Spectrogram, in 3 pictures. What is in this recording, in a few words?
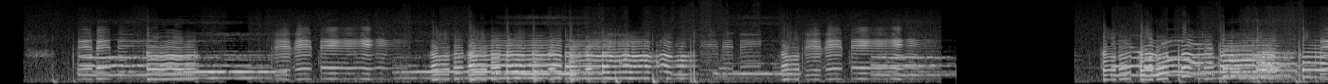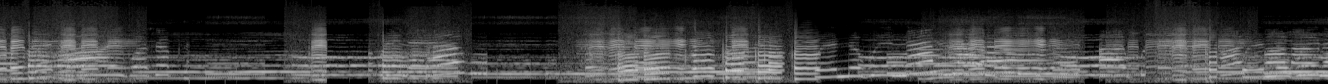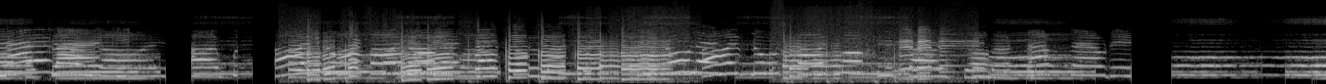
Telephone Recording; Interactive and generative sound installation; The Big Cellar Collective; Porthmeor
